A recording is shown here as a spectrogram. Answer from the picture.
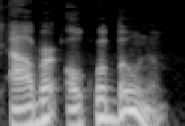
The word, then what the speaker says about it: Okwuegbunam: They mostly call him Albert O. Got to put some respect on that man's name. Say his name. It's not Albert O. It's Albert Okwuegbunam. That's easy.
